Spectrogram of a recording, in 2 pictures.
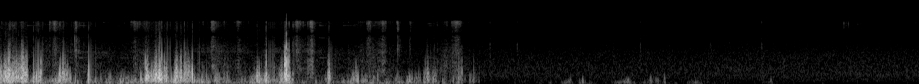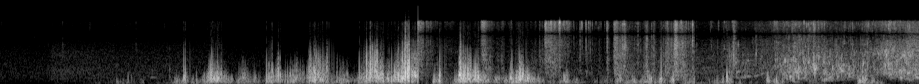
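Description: Wind buffeting the camera microphone in uneven gusts. It drops to near silence for about five seconds in the middle, then comes back.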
